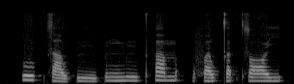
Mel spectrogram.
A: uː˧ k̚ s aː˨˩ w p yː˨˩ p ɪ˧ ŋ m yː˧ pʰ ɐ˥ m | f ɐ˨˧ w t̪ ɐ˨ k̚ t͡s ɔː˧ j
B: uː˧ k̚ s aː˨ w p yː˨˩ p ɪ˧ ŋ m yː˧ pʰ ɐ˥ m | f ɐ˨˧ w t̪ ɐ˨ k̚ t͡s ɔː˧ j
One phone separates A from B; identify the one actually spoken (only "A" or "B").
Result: A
